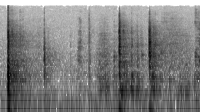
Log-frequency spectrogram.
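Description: A few sharp clicks and taps of hands fitting small parts onto a hard plastic dome cover, the loudest right at the start and three more through the next second and a half.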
